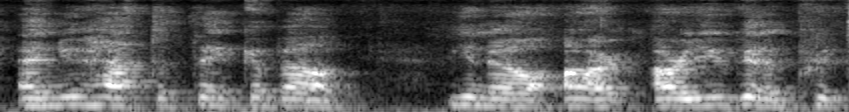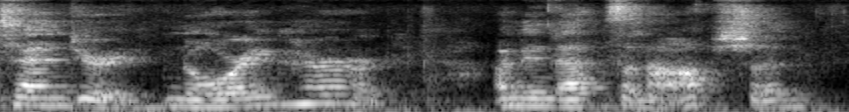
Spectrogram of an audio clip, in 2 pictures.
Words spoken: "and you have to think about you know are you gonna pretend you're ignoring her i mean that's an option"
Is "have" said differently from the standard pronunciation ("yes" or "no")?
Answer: yes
